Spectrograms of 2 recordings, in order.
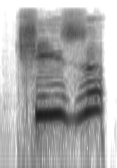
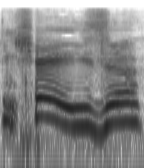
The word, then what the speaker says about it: Chase: occasioni in compagnia della collega questo è difficile Cheese sui Wonders hai Allora scritto Cheese come formaggio No Appunto Lo sapevo c a s e Chaz Chase Chase Chase sui scritto come Come si pronuncia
